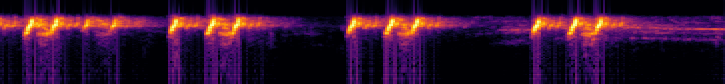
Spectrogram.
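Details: Common quail (batair) calling: crisp triple notes repeated roughly every second, each phrase a quick three-beat burst followed by a pause, with a faint lingering tone at the end.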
